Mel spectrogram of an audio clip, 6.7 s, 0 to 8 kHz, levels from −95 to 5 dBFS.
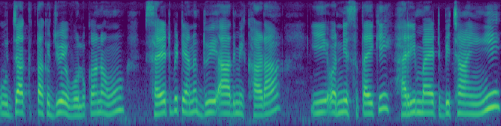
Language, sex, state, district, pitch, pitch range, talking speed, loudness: Garhwali, female, Uttarakhand, Tehri Garhwal, 215 Hz, 205-230 Hz, 160 wpm, -24 LUFS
